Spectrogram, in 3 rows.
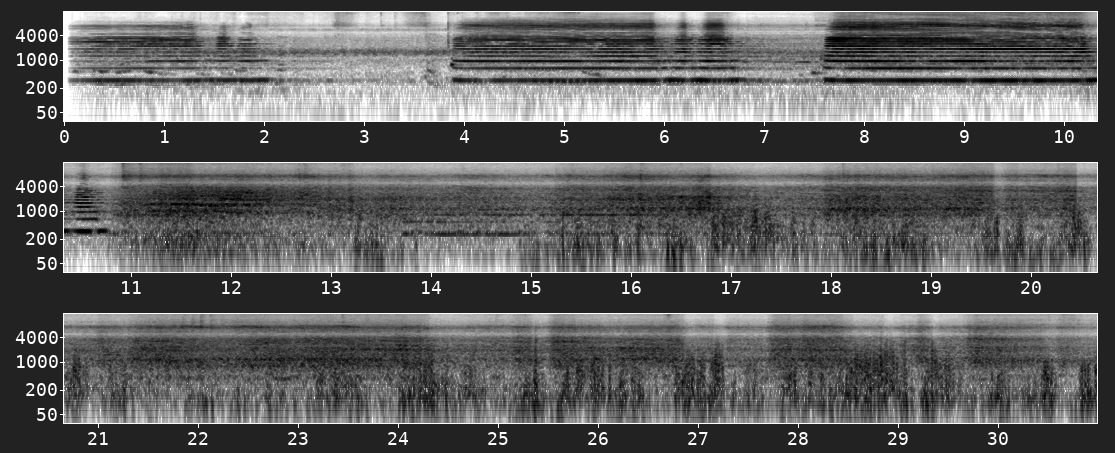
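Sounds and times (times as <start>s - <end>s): train horn blasts: 0.1s - 2.3s, 3.8s - 12.5s, 13.7s - 18.5s
train rushing past: 0.1s - 30.9s.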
